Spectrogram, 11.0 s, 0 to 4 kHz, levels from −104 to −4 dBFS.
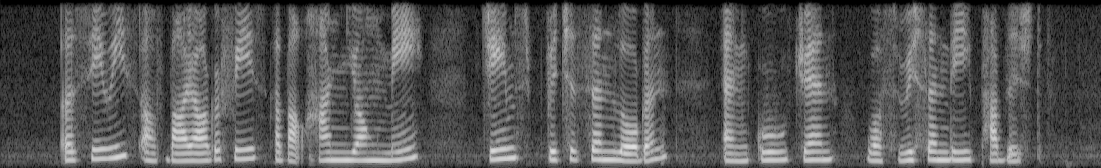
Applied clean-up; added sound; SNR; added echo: none; none; none; none.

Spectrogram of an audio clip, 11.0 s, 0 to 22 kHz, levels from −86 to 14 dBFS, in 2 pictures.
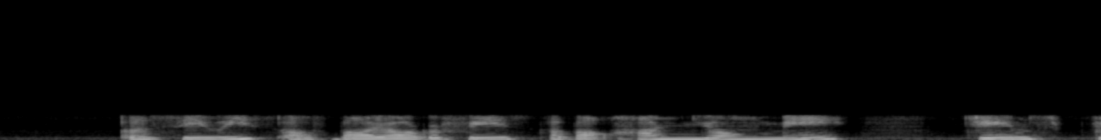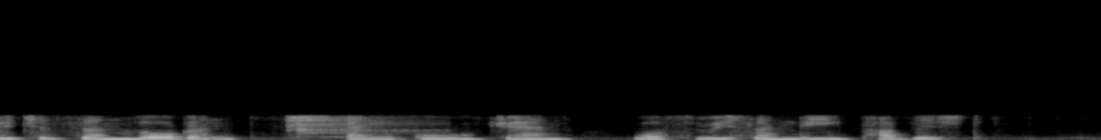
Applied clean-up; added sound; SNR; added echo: neural separator model SepFormer DNS4.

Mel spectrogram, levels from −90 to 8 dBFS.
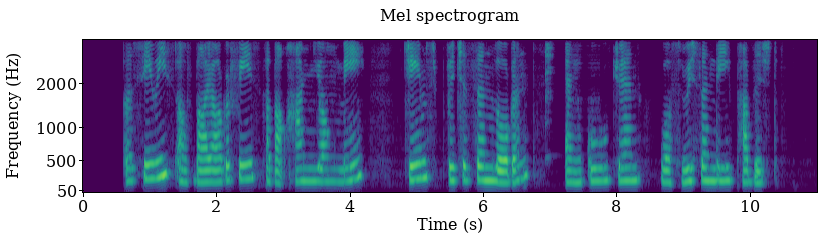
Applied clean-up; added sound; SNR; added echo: neural mask model DeepFilterNet 3.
